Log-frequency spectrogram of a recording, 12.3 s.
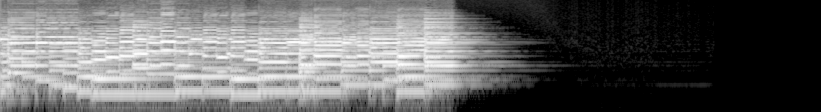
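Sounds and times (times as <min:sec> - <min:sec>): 
bassoon: 0:00.0 - 0:07.2.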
